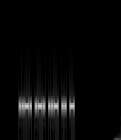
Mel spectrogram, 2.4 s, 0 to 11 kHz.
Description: Morse code, heard as a keyed tone, about 46 wpm, 700 Hz. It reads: FRUIT
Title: Sentences from Top 1300 Words - New Word Drill - 45wpm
